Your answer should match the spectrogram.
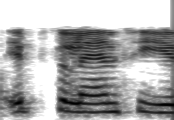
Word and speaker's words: Ypsilanti: Ypsilanti? – You did very well. Ypsilanti is, it's a beautiful little town.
